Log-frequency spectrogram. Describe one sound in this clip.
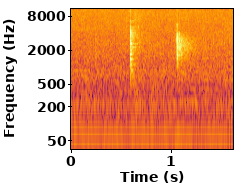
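Snooker balls clack together.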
